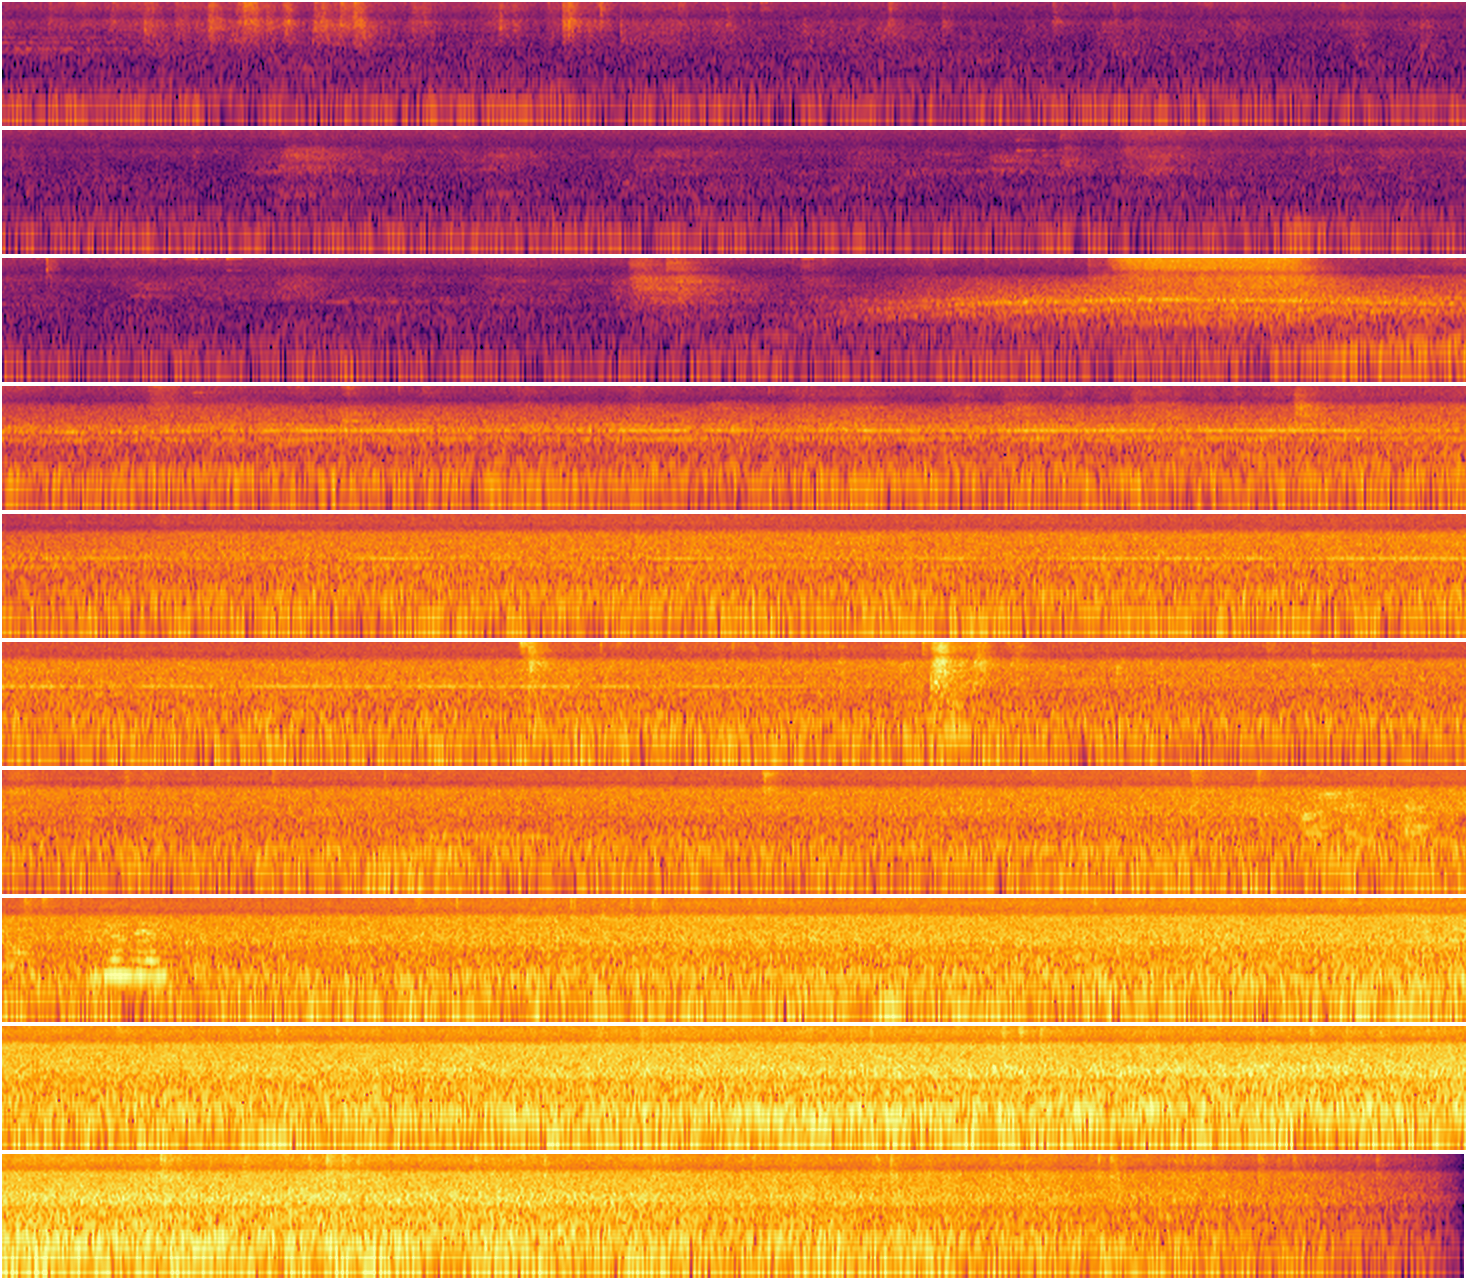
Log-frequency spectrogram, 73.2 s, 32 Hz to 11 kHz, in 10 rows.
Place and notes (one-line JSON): {"title": "Montreal: Place St-Henri Station (inside train) - Place St-Henri Station (inside train)", "date": "2009-03-19 19:52:00", "description": "equipment used: Olympus LS-10 & OKM Binaurals\nInside a metro car on the orange line heading east, the train was shut off for almost 10 minutes. It was shockingly quiet with the engine and fans off... Listen for when it starts back up.", "latitude": "45.48", "longitude": "-73.59", "altitude": "22", "timezone": "America/Montreal"}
